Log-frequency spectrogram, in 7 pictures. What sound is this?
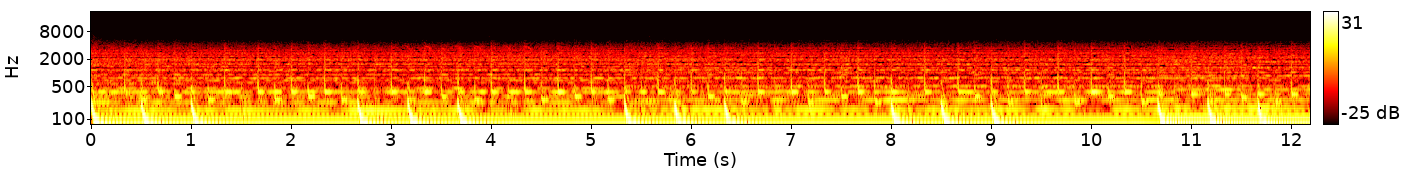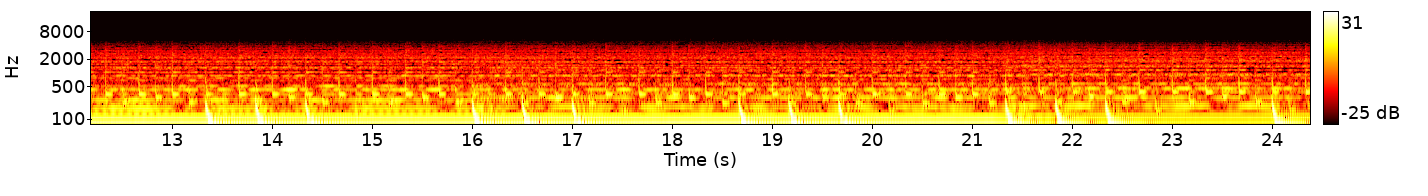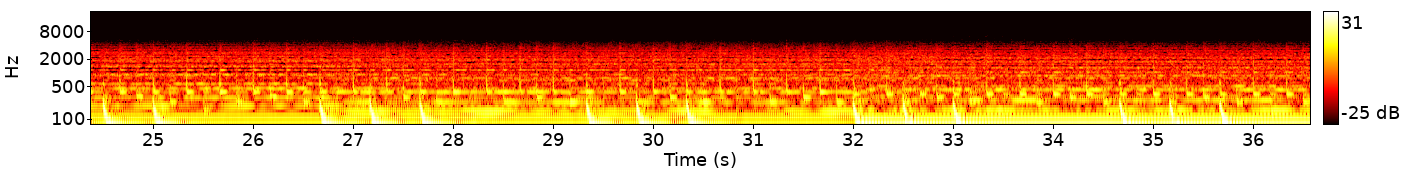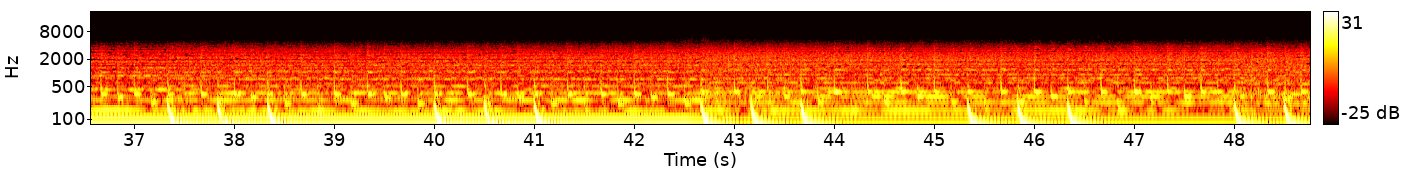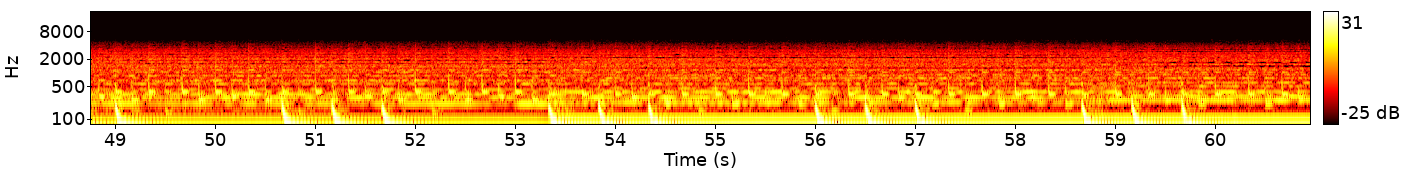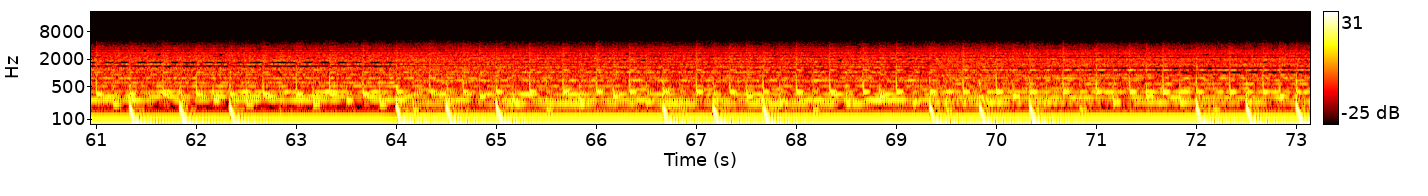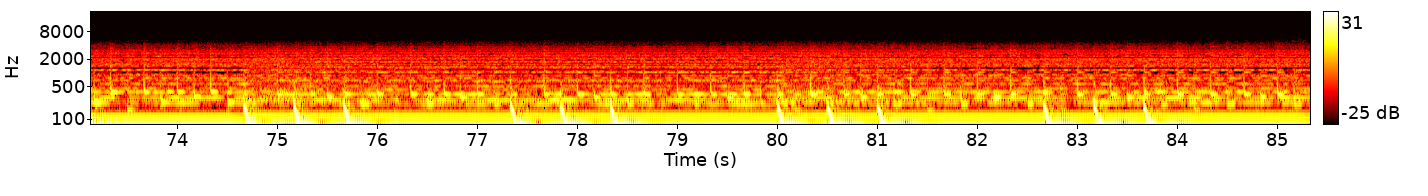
A simple electronic ambient loop in g-minor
